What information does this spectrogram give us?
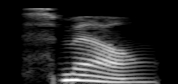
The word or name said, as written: smell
